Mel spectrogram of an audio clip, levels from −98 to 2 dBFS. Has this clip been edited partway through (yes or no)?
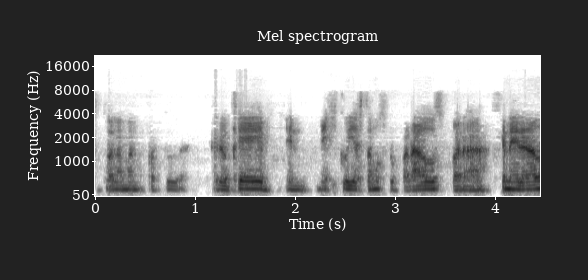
no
